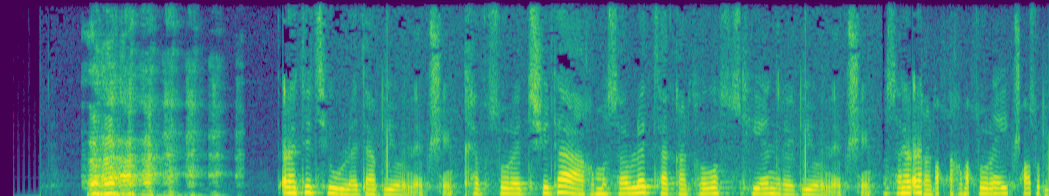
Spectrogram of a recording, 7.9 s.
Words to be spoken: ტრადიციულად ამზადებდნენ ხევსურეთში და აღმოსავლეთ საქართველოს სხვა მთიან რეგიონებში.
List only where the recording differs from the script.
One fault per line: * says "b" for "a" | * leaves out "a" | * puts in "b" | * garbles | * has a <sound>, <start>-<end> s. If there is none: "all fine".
* has a laugh, 0.6-1.8 s
* says "რეგიონებში" for "ამზადებდნენ"
* leaves out "სხვა"
* garbles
